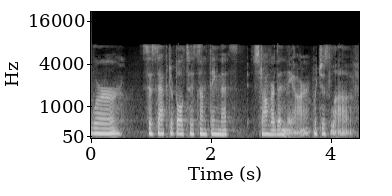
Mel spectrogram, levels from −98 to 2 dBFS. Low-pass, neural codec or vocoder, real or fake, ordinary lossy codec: 7.2 kHz; codec, 16 kHz, 2 kbps, FunCodec, trained on LibriTTS, 25 frames a second; fake; AAC, 32 kbps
